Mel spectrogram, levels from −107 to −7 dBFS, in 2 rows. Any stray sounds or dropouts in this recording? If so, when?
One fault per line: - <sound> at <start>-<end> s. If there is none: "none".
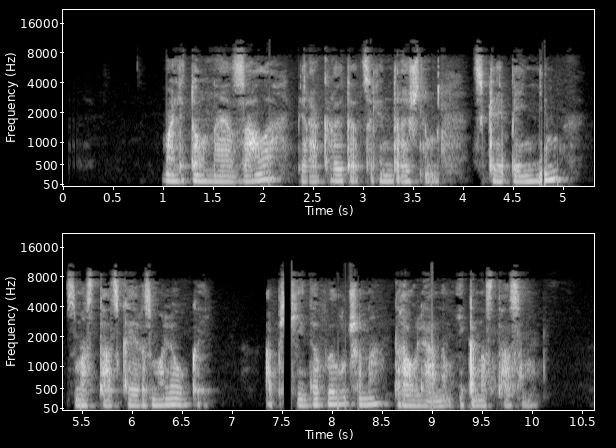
- dropout at 7.5-7.6 s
